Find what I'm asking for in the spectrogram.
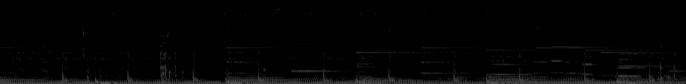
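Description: Potato pieces fry in hot oil in a pan for chicken wings with potatoes, giving a continuous close sizzle and crackle with occasional clinks and stirring scrapes, with no voices over it.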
